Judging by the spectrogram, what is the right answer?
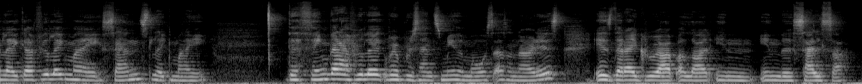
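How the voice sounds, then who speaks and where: A woman with a Spanish accent talks at a moderate pace and medium pitch with fairly even intonation, and the room echo is audible. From Colombia, Bucaramanga. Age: 20s. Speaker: singer. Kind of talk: interview.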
